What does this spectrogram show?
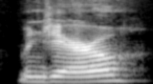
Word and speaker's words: Mounjaro: Kat, say it real quick. Mounjaro? No, I said the right way.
